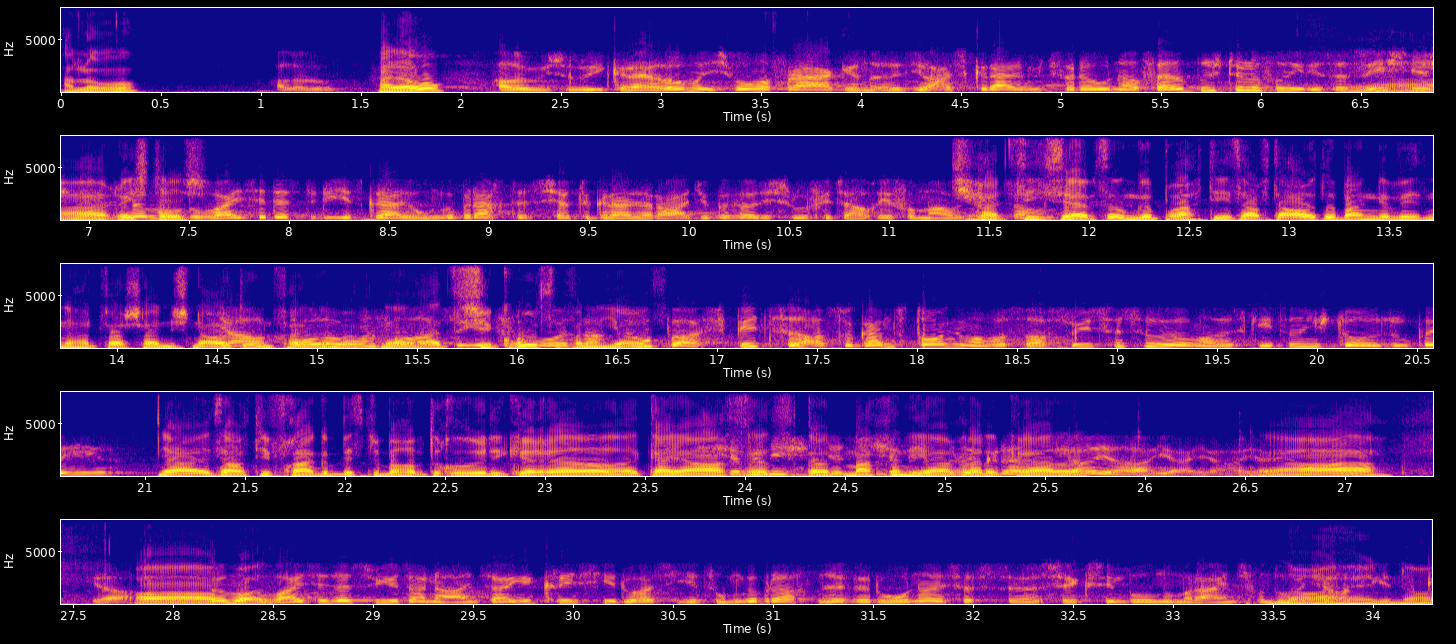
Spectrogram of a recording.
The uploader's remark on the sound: Am Telefon - Die verrückte Call In Show.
